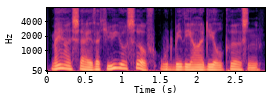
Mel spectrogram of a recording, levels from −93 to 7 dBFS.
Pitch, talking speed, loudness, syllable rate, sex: 125 Hz, 225 wpm, -13 LUFS, 5.1 syllables/s, male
